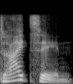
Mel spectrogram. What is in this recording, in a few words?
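"thirteen", English; iOS 4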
